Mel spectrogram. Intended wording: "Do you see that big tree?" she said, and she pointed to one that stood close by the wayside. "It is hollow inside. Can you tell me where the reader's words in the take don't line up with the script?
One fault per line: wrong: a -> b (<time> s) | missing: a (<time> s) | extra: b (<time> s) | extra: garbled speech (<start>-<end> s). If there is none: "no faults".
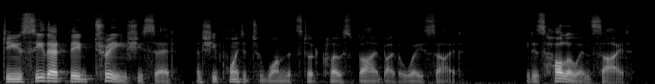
extra: by (3.8 s)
